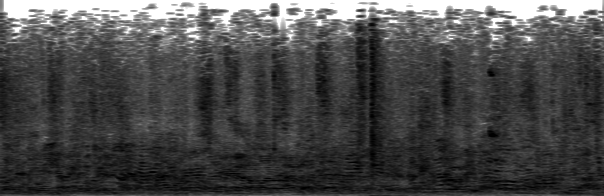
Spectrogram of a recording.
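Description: Audience chatter: many people talking at once in overlapping conversations, with no single voice standing out, at a steady level.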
